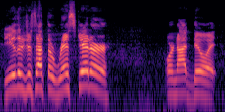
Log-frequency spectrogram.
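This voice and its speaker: American storm chaser guy livestreaming from the car, kinda high voice, chatting casually. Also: normal speed, sharp tone, a little hiss or hum. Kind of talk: casual livestream chat while storm chasing. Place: inside a vehicle.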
